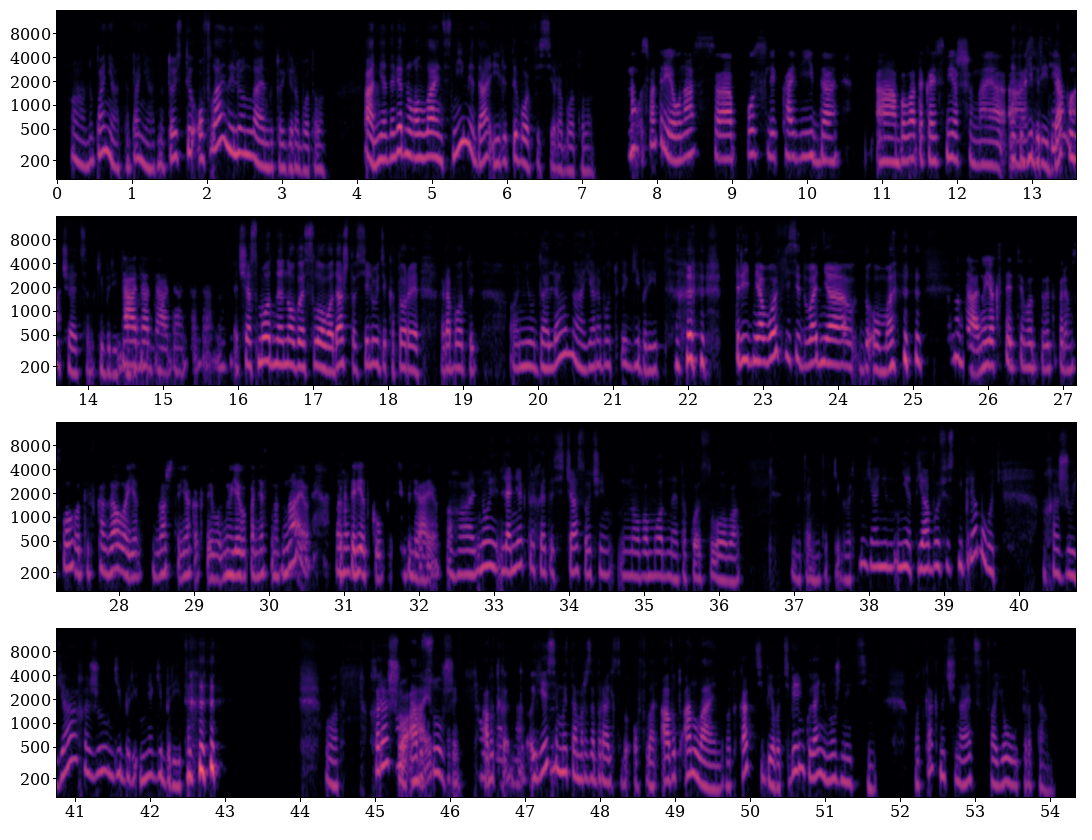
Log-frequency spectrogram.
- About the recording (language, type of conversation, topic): Russian, podcast, Какие приёмы помогают тебе быстро погрузиться в работу?
- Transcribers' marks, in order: tapping; other background noise; put-on voice: "Не удалённо, а я работаю гибрид"; chuckle; chuckle; put-on voice: "Ну, я не н нет … у меня гибрид"; chuckle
